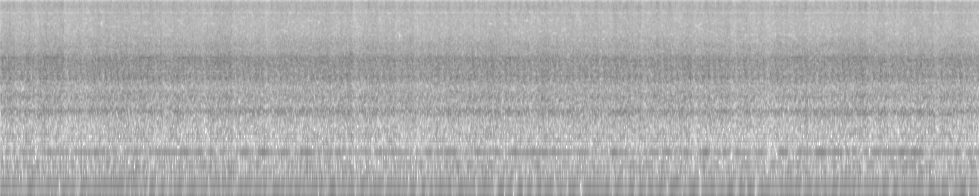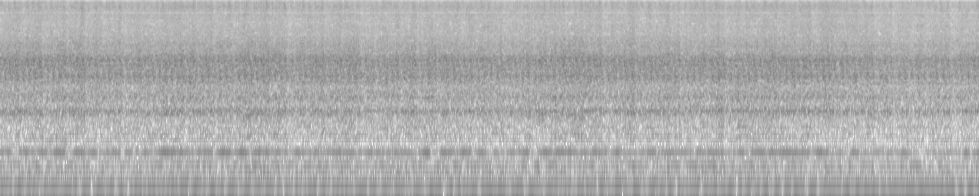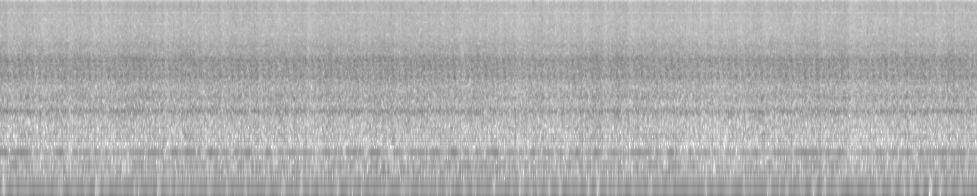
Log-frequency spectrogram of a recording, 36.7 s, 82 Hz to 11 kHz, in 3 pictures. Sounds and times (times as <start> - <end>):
Engine: 0.0 - 36.6.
